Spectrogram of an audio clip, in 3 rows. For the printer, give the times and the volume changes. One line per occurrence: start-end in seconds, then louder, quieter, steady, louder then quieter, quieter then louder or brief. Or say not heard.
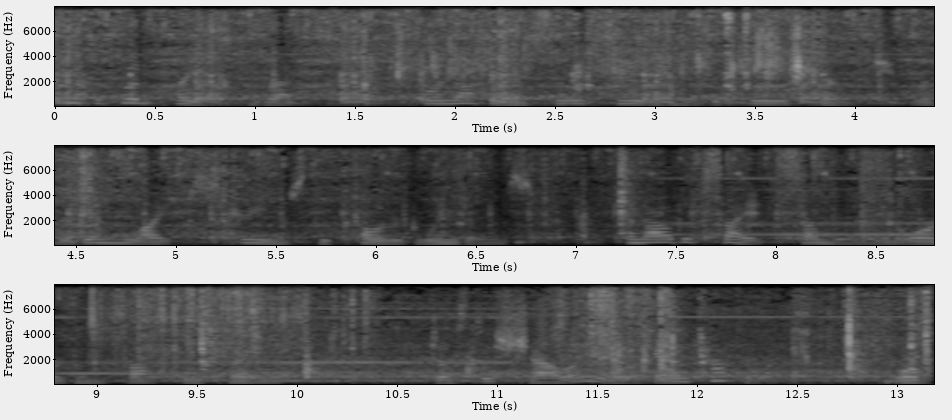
0.0-13.1 quieter then louder.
